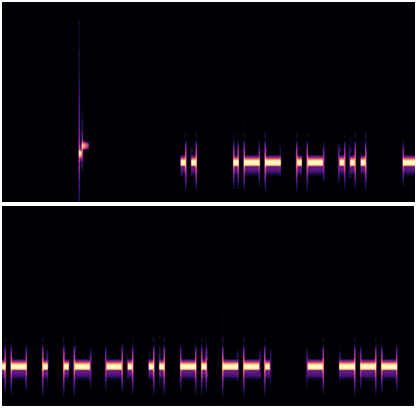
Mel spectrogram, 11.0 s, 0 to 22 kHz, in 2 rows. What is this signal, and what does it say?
Morse code, heard as a keyed tone, about 17 wpm, 700 Hz. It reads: I WAS MEANING TO
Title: Sentences from Top 1000 Words - Review Part 6 - 17wpm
